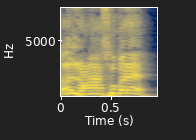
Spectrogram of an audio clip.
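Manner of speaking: a sudden loud, high crude yell, mock relief; mock shout. Buddy butts in on job worries.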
